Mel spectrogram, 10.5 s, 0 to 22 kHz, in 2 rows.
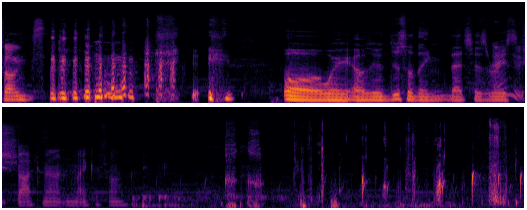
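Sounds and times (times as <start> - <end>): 
speech: 0.0 - 8.6
laughter: 0.4 - 2.3
wet slurping and smacking mouth noises: 6.7 - 10.4.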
